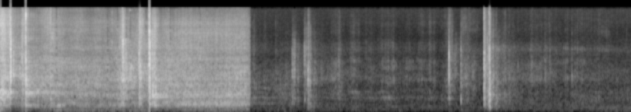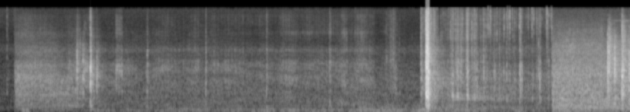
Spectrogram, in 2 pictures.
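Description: Skateboard sounds: wheels rolling on pavement and sharp clacks from the board popping, striking ledges and landing. The loudest clack comes about three-quarters of the way through, and there is a quiet stretch with only a few clicks in the middle.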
